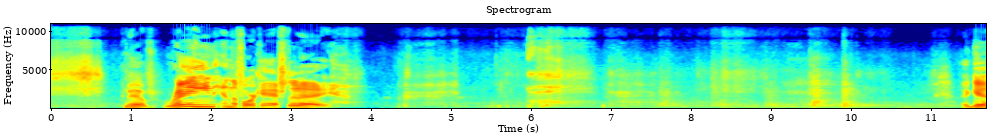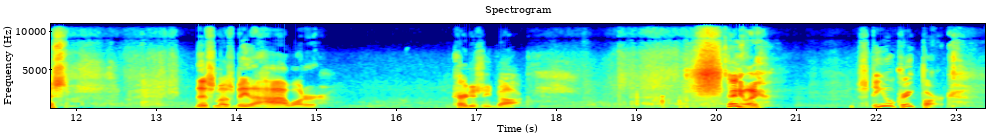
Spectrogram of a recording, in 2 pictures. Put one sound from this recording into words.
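An elderly man speaks with animation close to the microphone.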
